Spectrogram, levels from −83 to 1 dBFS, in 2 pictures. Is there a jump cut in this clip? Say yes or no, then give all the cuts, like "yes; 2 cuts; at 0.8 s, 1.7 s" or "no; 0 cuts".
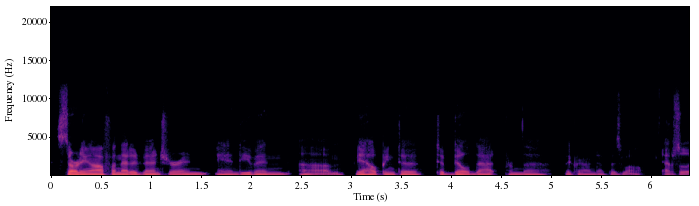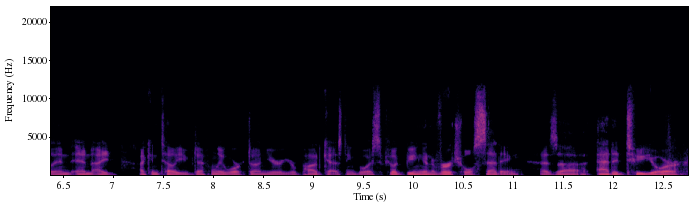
yes; 2 cuts; at 3.0 s, 7.1 s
